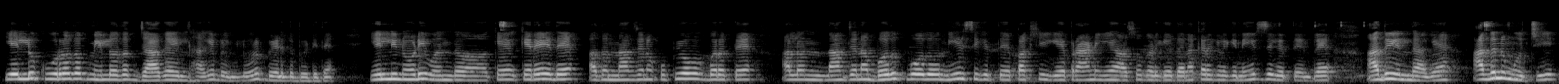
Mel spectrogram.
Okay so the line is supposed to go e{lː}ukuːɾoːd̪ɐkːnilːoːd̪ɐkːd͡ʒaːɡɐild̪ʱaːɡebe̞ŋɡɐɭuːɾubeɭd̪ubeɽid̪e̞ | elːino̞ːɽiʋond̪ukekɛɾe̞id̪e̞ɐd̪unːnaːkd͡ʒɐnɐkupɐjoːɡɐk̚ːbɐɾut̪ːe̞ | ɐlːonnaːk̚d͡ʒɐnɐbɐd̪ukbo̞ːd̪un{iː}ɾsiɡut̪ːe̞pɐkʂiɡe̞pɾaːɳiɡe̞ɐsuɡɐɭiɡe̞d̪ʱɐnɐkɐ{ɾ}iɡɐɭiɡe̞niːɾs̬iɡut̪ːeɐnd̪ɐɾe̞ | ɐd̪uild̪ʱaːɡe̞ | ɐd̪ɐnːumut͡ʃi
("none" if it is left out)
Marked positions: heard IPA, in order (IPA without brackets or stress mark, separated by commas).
lː, iː, ɾ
